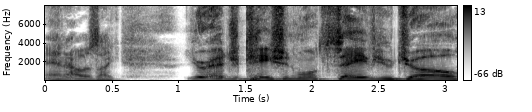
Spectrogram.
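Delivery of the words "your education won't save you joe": raised, pitched-up, furious yelled outburst. Retelling words once yelled at an older brother: imitating own past yell. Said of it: "I yelled that at him".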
